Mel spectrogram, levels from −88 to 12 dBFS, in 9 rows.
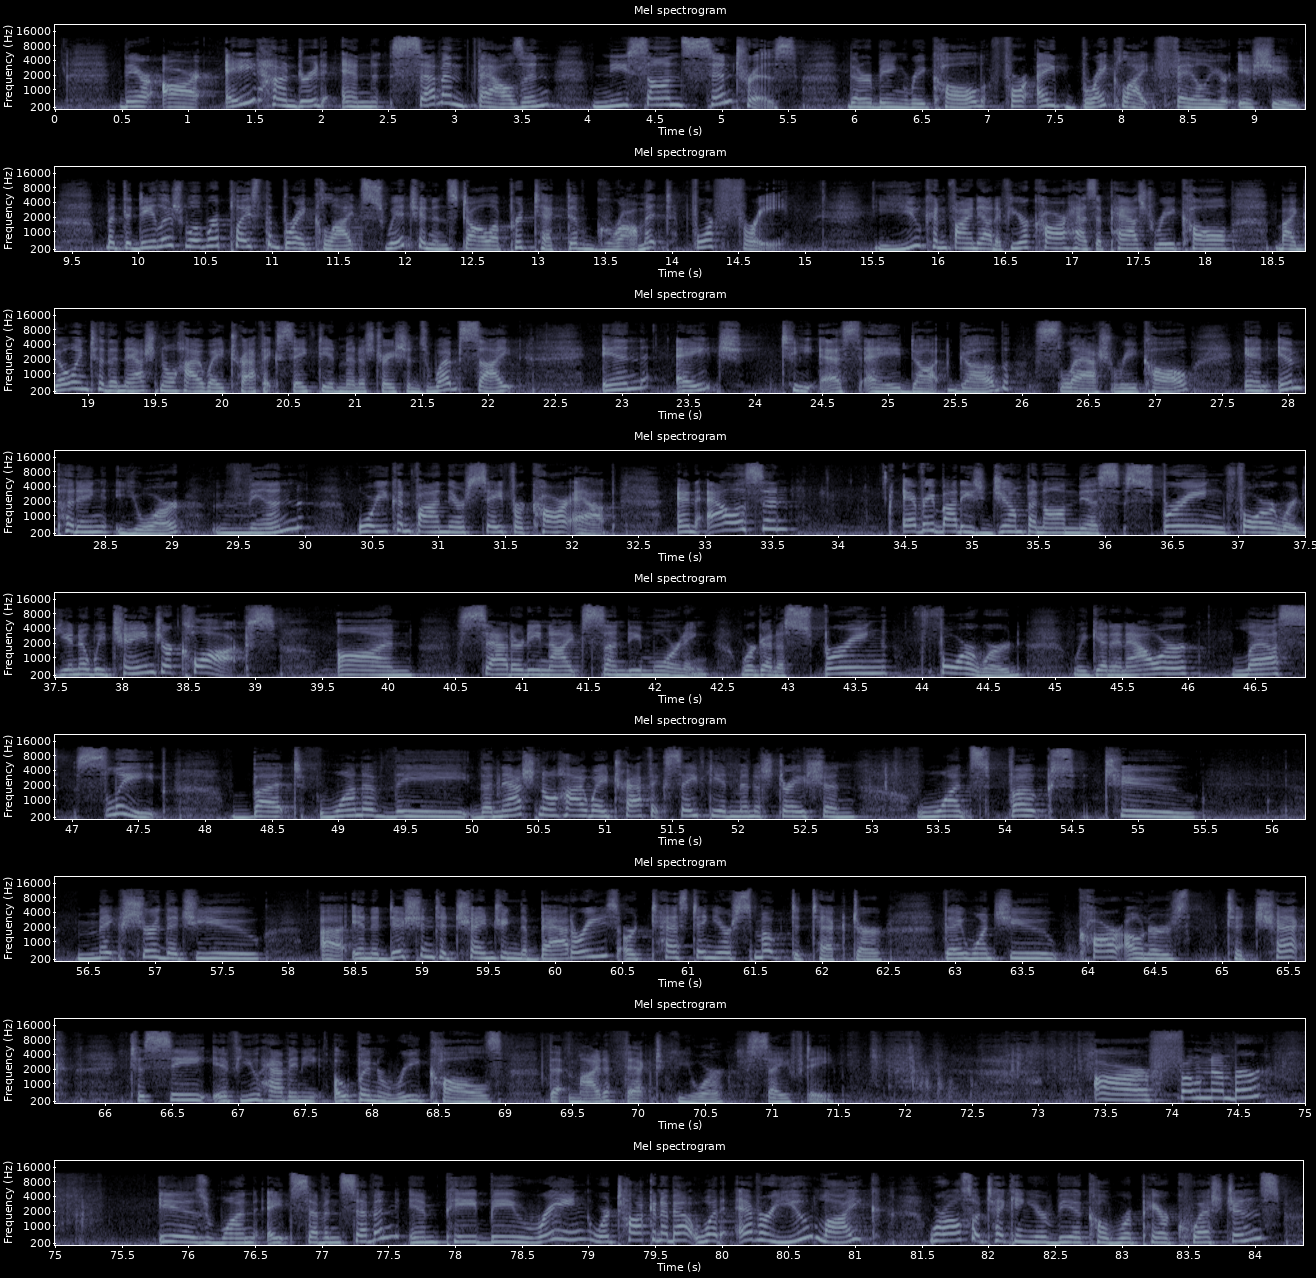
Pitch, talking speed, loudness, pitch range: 225 Hz, 120 wpm, -31 LUFS, 195-260 Hz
